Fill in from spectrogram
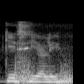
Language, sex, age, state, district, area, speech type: Dogri, male, 18-30, Jammu and Kashmir, Samba, urban, spontaneous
